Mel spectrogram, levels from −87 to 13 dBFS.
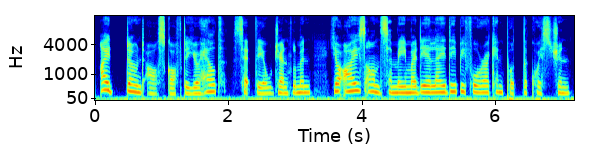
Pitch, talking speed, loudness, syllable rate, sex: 220 Hz, 190 wpm, -18 LUFS, 5.0 syllables/s, female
